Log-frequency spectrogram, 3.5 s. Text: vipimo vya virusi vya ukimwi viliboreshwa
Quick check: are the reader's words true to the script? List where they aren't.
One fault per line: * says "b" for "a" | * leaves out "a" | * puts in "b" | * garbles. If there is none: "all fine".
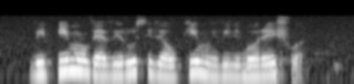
all fine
